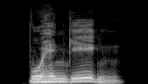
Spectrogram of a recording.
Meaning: whereas
- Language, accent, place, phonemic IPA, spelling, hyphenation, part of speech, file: German, Germany, Berlin, /voːhɪnˈɡeːɡən/, wohingegen, wo‧hin‧ge‧gen, conjunction, De-wohingegen.ogg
